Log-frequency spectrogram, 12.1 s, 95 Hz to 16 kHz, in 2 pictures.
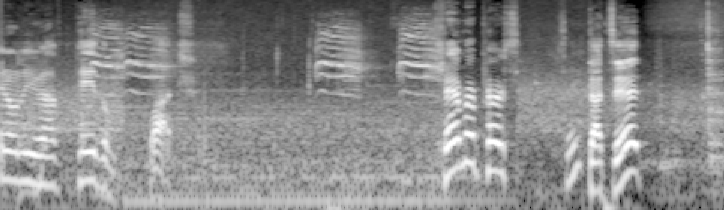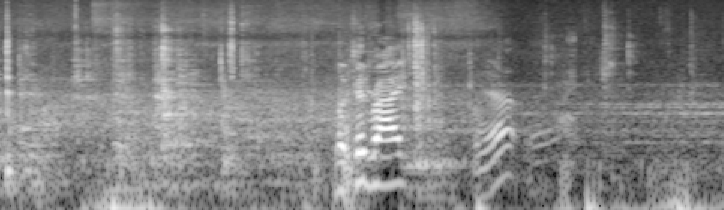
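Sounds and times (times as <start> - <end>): steady grill hiss: 0.0 - 11.6
metal tongs clicking on grill grate: 5.4 - 8.3.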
